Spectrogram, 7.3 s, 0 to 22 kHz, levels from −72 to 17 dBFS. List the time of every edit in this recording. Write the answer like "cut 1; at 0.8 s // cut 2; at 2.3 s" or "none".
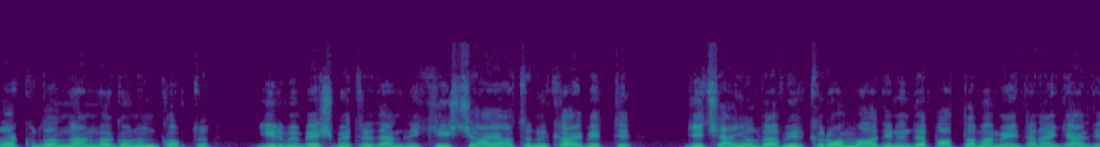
cut 1; at 1.1 s // cut 2; at 2.7 s // cut 3; at 5.2 s

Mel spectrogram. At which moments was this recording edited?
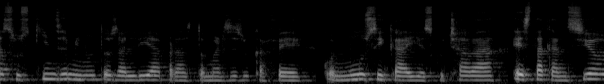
cut 1; at 3.2 s // cut 2; at 5.1 s

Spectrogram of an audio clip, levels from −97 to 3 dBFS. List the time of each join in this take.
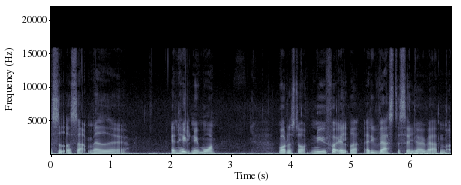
none

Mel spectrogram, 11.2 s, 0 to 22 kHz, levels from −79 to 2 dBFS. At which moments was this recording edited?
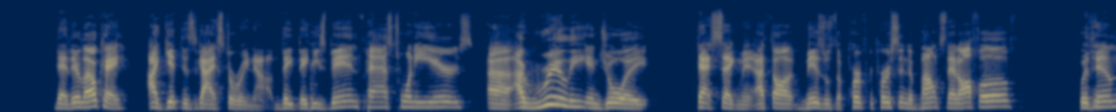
cut 1; at 1.4 s // cut 2; at 3.1 s // cut 3; at 3.6 s // cut 4; at 4.8 s // cut 5; at 5.9 s

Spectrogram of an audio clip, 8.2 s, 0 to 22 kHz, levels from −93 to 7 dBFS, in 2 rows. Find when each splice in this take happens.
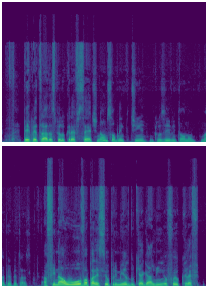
cut 1; at 2.3 s // cut 2; at 4.7 s

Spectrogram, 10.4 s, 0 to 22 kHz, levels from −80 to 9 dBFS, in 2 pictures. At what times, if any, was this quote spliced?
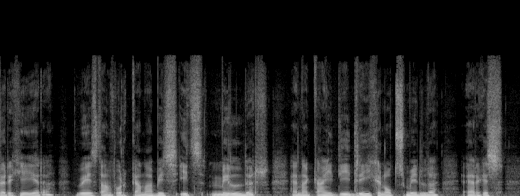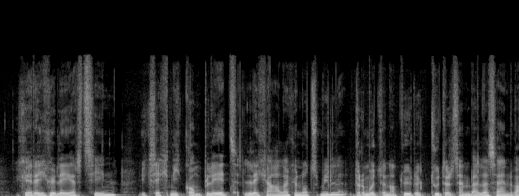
none

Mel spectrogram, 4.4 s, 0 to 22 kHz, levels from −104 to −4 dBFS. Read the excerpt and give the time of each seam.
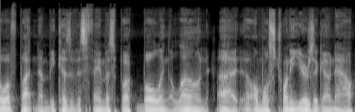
cut 1; at 2.7 s

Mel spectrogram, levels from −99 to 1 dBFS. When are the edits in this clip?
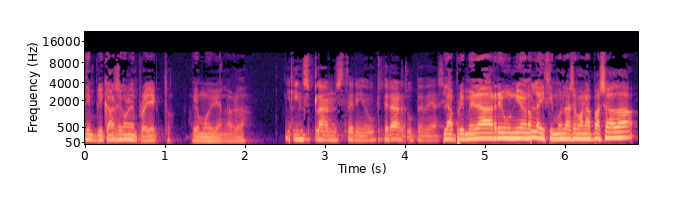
cut 1; at 1.3 s // cut 2; at 2.6 s // cut 3; at 3.7 s // cut 4; at 4.0 s // cut 5; at 4.5 s // cut 6; at 5.6 s

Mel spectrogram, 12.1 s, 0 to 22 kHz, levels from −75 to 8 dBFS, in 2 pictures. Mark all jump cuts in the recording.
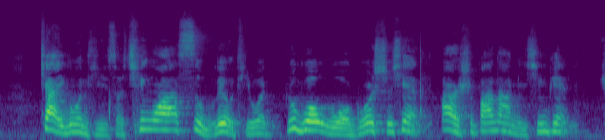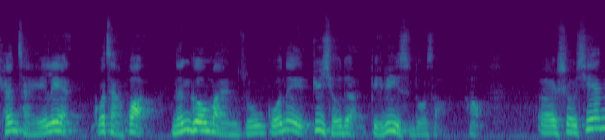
cut 1; at 2.8 s // cut 2; at 7.7 s // cut 3; at 10.6 s

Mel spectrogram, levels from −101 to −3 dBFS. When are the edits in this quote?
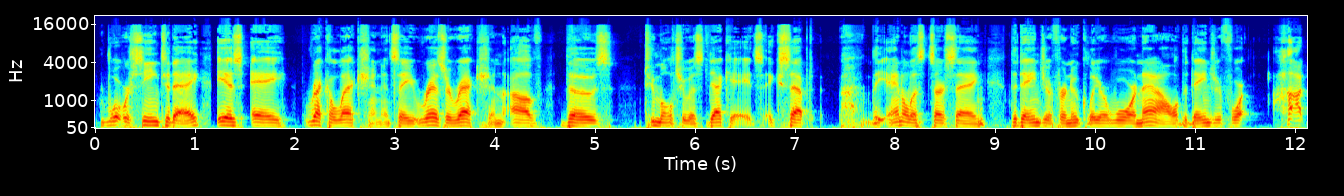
cut 1; at 1.1 s // cut 2; at 2.0 s // cut 3; at 4.6 s

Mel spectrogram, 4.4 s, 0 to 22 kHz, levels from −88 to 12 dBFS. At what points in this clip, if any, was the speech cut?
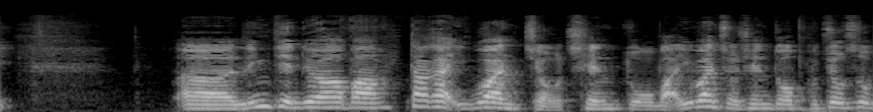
none

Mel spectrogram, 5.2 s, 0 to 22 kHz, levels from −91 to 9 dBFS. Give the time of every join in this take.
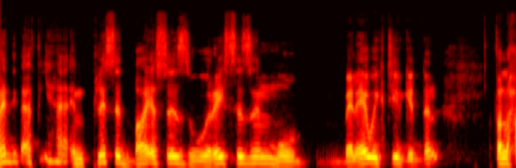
none

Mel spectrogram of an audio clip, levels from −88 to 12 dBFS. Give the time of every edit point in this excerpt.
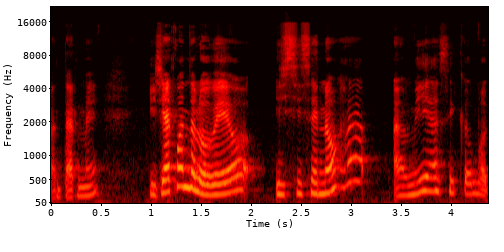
cut 1; at 2.1 s

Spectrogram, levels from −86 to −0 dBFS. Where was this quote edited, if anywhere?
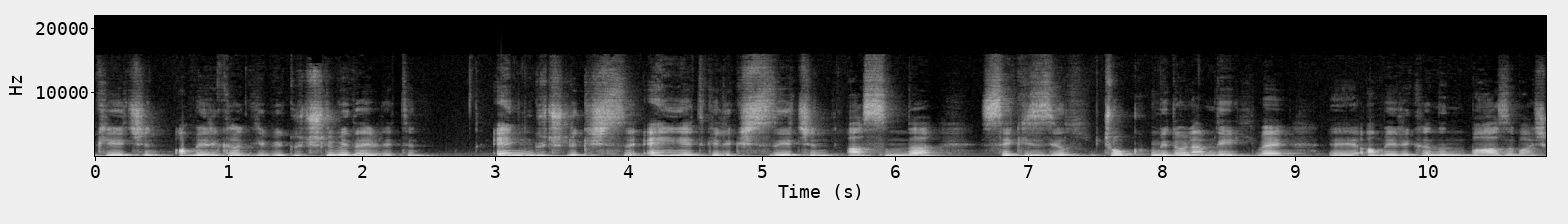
cut 1; at 7.9 s

